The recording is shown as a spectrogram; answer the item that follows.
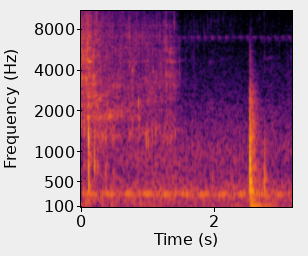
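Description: Water poured over lentils set to soak for haleem: a brief splash at the start, a quiet trickle, then a sharper second splash, all close by and fairly faint.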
